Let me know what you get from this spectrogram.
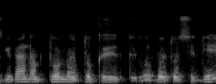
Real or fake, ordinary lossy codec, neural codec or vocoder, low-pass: fake; Opus, 32 kbps; autoencoder, 48 kHz, 32 numbers a frame, DAC-VAE, trained on Japanese speech; 9.9 kHz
